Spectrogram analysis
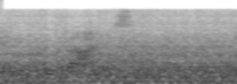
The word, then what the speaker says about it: Gdańsk: We, Slavic people, always say Gdańsk. German who ruled here in 19th century, they couldn't pronounce it, they use name Danzig.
